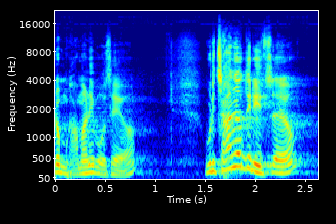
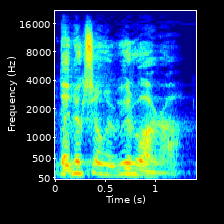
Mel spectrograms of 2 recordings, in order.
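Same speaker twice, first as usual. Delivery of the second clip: tender God voice; 12 semitones lower than usual. Acted. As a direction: speak as a gentle God consoling. God suddenly comforting people.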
